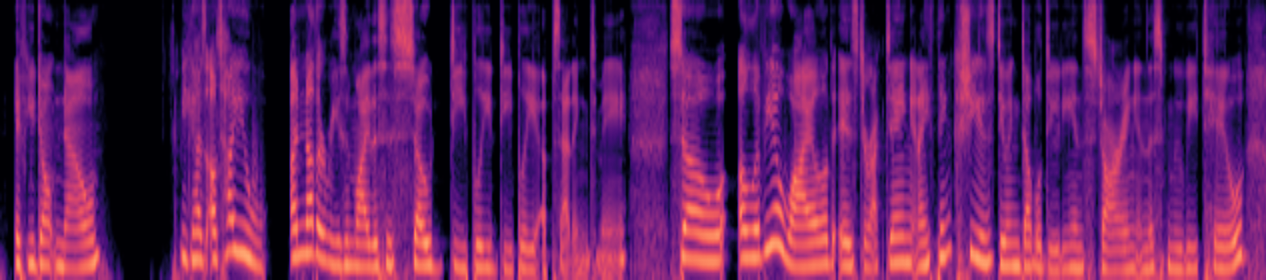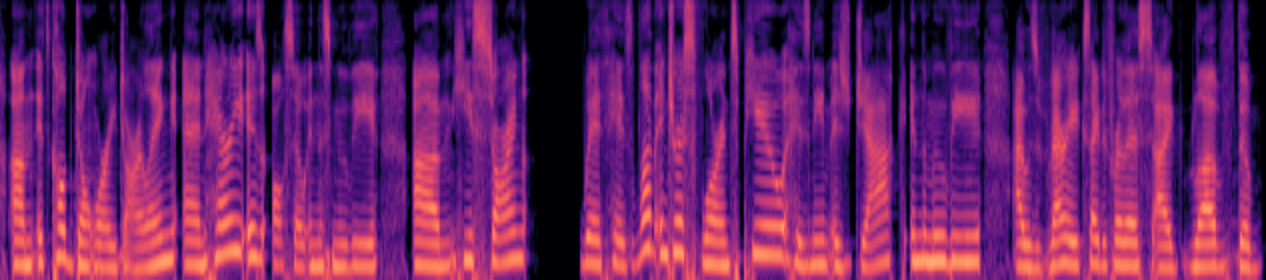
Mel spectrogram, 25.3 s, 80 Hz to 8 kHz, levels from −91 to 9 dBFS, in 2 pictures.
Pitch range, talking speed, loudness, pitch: 190-235 Hz, 180 wpm, -19 LUFS, 200 Hz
